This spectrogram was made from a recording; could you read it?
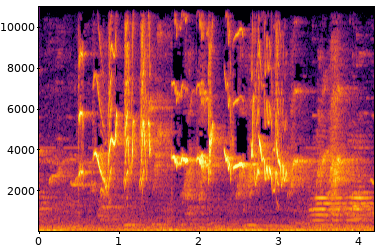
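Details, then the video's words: Oriental magpie-robin master song, meant to make other magpie-robins sing eagerly morning, noon and night: a fast, loud string of sharp whistles and chirps about three per second, varied and slurred, easing to softer notes at the close. "pagi siang malam kacer lain ikut gacor. isian master kacer. suara kacer"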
